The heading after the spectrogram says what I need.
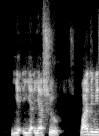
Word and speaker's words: Yeshua: please hear me bro when you look at the hebrew way of saying jesus it's actually yeshua yeshu so when we say jesus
